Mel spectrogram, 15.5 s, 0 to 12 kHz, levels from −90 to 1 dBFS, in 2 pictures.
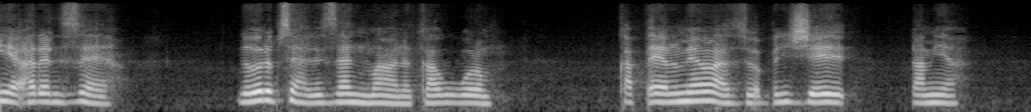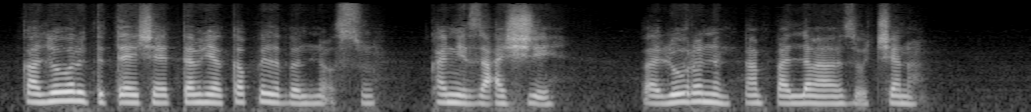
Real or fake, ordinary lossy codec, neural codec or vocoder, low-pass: fake; MP3, 64 kbps; codec, 16 kHz in and 24 kHz out, 0.6 kbps, FocalCodec, streaming, 4096 codes; 10.8 kHz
